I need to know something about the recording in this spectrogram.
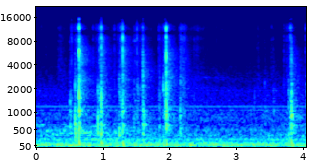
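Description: A deck of tarot cards being shuffled by hand: a run of sharp card snaps and clicks, bunched in the first half, with one more near the end.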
